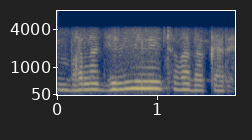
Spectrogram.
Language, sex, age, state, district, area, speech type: Odia, female, 30-45, Odisha, Jagatsinghpur, rural, conversation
